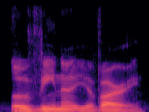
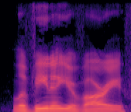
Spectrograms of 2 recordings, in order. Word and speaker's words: Lovina Yavari: Lavara Yarvi. How do you pronounce her name? – Lovina Yavari. – Lovina Yavari, former guest of the show.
